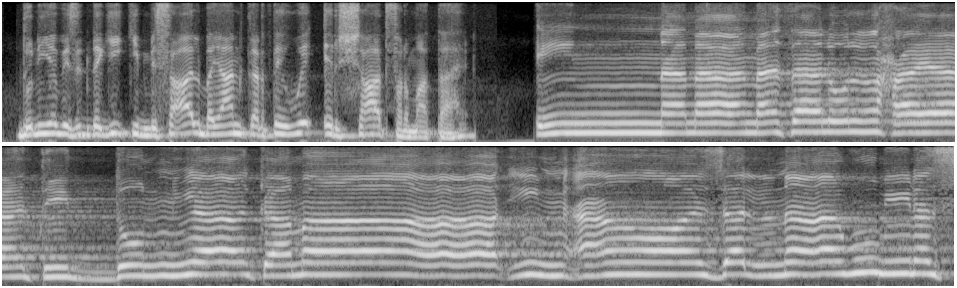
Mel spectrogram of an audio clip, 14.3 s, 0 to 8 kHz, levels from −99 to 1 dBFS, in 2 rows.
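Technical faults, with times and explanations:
0.02–0.12 s and 3.72–4.00 s, comfort noise in place of the background. The quiet background, already about 42 to 43 dB below the loudest parts, turns into a steady, featureless hiss for 100 ms and then 280 ms. It drops about 2 dB. Its texture flattens. The likely cause is discontinuous transmission. The sender stops sending during the pauses, and the receiver fills each one with synthetic noise shaped roughly like the real background.
13.72–13.75 s, short concealed packet loss. About 20 ms of audio failed to reach the decoder in time. Roughly 12 ms of the hole was bridged by extending the preceding sound, and then the decoder blended back into the real signal. The result is a brief smear or wobble. On this call path, where nothing is heard above 8 kHz, consistent with G.722 at 64 kbps, the patch sits inside an already band-limited sound.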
